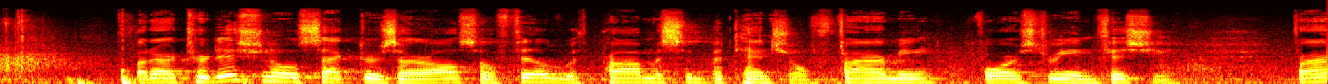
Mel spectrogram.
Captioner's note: applause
